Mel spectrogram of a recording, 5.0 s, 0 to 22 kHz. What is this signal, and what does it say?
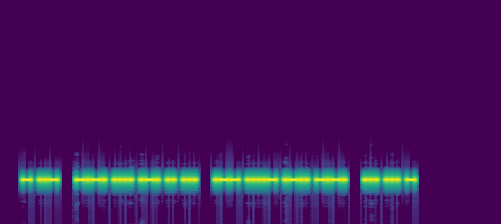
Morse code, heard as a keyed tone, about 45 wpm, 700 Hz. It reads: TU CHRIS W4LC SST
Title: K1USN SST QSO Practice - 45wpm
